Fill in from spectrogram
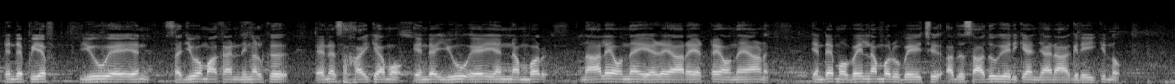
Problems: background sounds at intervals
